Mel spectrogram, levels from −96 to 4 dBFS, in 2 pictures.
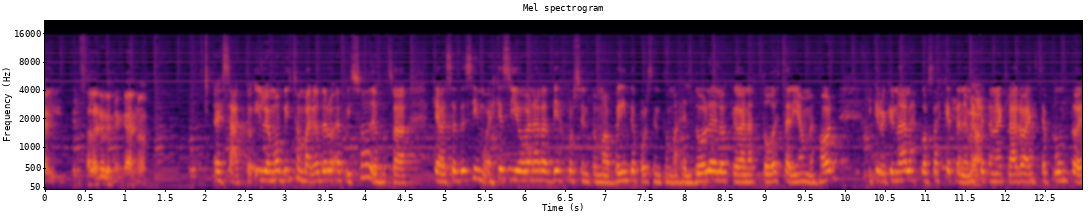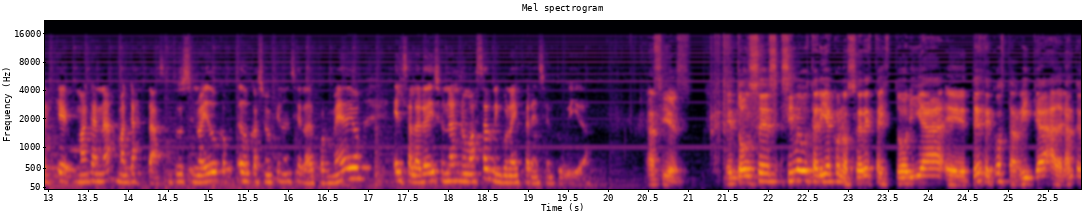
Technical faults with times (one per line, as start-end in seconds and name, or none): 0.00-25.92 USB whine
